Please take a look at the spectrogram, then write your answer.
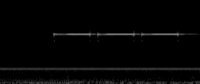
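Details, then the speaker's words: PlayStation 5, 14 months old and lightly used: at power-on, white light then three short high beeps and the console shuts off; the known "three beeps of death" startup fault, cause not identified. "then white light three beeps and it's dead shuts off"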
